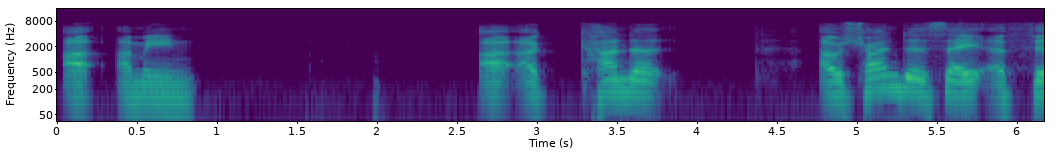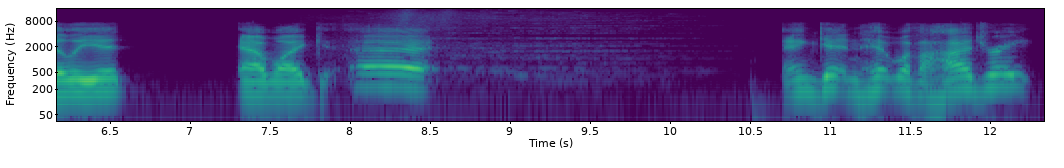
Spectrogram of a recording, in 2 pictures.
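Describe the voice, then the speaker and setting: Southern guy from the carolina mountains chatting on stream, bit high voice, dry dull lo-fi mic. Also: slow, long pauses, a bit bright, smooth, dry recording, soft background music. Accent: Southern US, North Carolina mountains. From North Carolina mountains. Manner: chatty, thanking viewers by name. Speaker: livestreamer. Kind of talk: casual livestream chat.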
